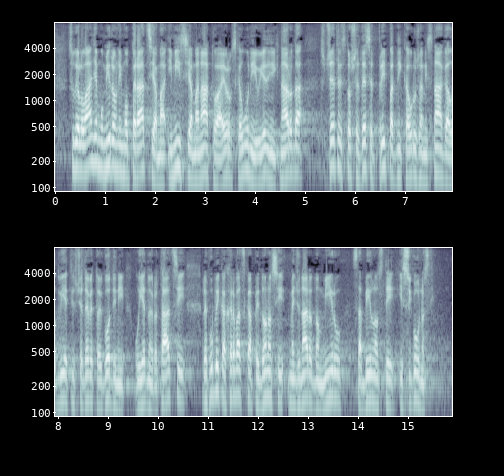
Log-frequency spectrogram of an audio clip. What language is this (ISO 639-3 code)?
hrv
